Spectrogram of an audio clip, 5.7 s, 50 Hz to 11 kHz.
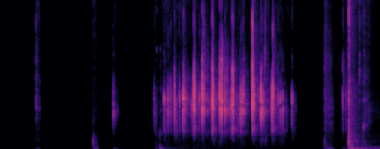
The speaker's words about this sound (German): Tja. ich habe eine. Ich habe insgesamt eine 7 gewürfelt.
